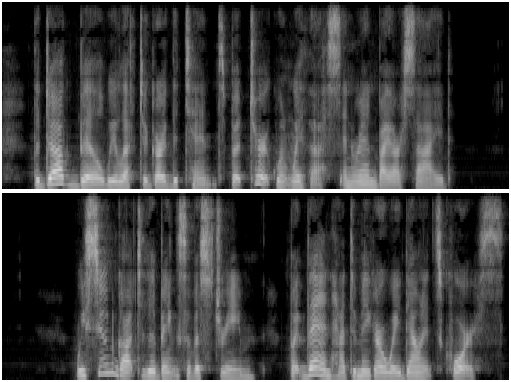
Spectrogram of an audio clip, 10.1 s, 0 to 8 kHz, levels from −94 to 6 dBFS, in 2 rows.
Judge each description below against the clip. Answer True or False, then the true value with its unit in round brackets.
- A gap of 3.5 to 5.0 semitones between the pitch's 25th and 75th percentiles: False (2.4 semitones)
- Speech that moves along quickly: True (225 wpm)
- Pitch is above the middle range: True (205 Hz)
